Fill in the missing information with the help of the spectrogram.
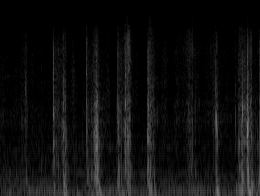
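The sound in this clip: Tarot cards being shuffled and drawn, heard as many short papery swishes and flicks in an uneven rhythm, fairly faint and with no talk.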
